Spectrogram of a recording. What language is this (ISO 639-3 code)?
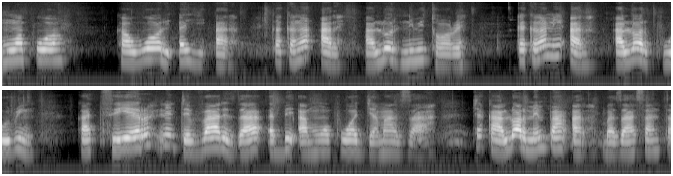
dga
